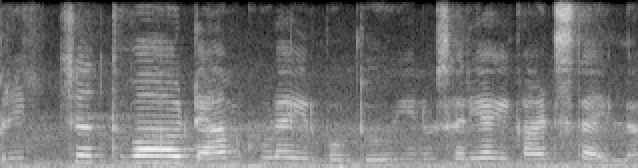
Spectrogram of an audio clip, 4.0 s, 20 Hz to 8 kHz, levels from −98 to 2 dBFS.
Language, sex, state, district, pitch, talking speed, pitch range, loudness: Kannada, female, Karnataka, Dakshina Kannada, 270 Hz, 120 wpm, 255-320 Hz, -16 LUFS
